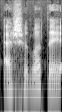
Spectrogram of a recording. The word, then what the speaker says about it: axolotl: And so it's pronounced axolote, I'm being told.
